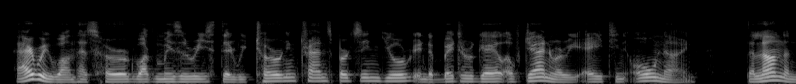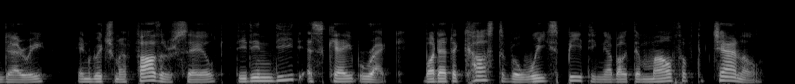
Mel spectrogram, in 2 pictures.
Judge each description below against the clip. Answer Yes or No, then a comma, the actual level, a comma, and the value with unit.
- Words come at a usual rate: Yes, average, 160 wpm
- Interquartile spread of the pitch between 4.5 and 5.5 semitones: Yes, average, 4.8 semitones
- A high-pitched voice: No, low, 130 Hz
